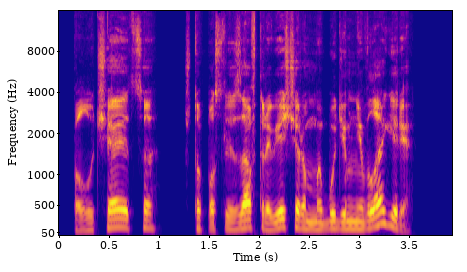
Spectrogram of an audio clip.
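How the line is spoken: Plain question. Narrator (Russian): спросила Коровина

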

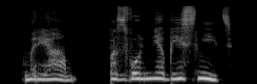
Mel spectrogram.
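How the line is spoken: Hoarse breathless. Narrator (Russian): снова прохрипела я, с трудом переводя дыхание

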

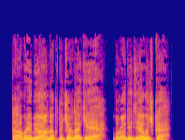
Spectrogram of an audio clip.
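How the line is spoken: Shouted from the street. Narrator (Russian): прокричал кто-то на улице

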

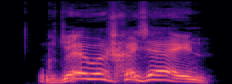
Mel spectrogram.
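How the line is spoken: Shouting. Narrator (Russian): орал

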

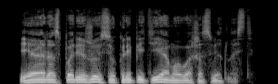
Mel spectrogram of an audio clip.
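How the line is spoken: Gloomy answer. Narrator (Russian): мрачно ответил Аршавин

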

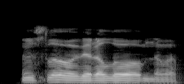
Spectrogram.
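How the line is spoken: Groaning. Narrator (Russian): простонал Рыбьино

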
